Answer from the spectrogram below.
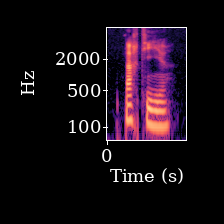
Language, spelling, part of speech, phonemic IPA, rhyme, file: French, partir, verb, /paʁ.tiʁ/, -iʁ, Fr-partir.ogg
- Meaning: 1. to share, to share out, to divide 2. to go away, leave, depart 3. to originate 4. to die 5. to emanate 6. to start 7. to go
